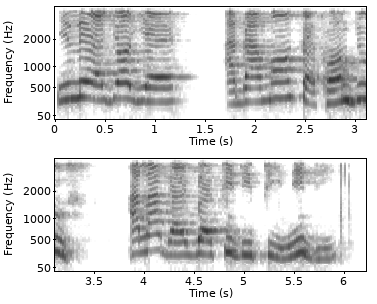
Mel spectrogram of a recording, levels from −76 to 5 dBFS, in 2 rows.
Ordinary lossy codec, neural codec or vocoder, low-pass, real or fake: Opus, 24 kbps; none; 3.6 kHz; real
